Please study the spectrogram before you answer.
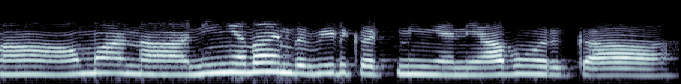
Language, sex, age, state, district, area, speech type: Tamil, female, 18-30, Tamil Nadu, Ariyalur, rural, conversation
